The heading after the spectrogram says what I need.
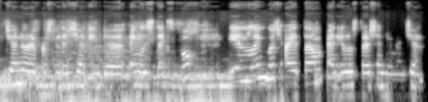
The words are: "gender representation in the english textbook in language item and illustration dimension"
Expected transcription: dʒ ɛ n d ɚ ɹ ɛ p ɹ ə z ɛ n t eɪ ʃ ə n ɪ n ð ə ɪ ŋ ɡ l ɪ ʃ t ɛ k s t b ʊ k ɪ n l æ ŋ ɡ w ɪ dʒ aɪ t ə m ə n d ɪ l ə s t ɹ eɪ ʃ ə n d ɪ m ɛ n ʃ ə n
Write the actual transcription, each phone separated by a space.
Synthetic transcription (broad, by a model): dʒ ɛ n d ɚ ɹ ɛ p ɹ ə s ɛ n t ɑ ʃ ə n ɪ n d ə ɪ ŋ ɡ l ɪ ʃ t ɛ k s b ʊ k ɪ n l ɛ ŋ ɡ w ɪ tʃ aɪ t ə m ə n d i l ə s t ɹ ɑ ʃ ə n d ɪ m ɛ n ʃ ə n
